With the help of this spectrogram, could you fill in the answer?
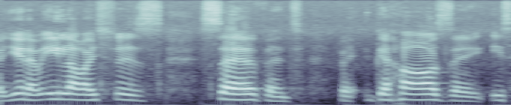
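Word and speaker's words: Gehazi: interesting and you know I didn't know how to say his name until I realized that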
